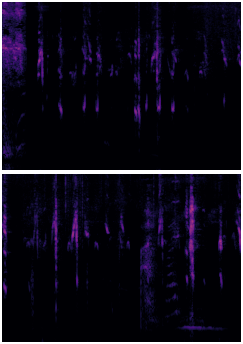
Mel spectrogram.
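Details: Keets of helmeted guineafowl, hatched under a chicken, on their first outing to graze grass with a chick among them; sharp high chirps repeated at uneven intervals, fairly clear against a quiet background, with a brief noisy burst near the end.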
